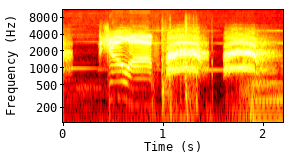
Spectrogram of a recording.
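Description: A crow cawing three times in quick succession, each caw about half a second long.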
